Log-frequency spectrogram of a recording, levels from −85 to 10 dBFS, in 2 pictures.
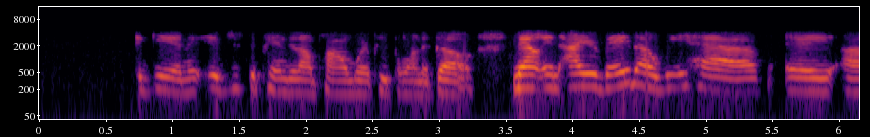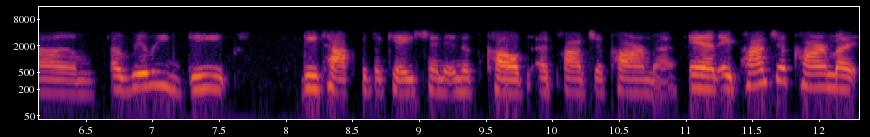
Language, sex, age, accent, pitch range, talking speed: English, female, 30-49, American, 175-215 Hz, 150 wpm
